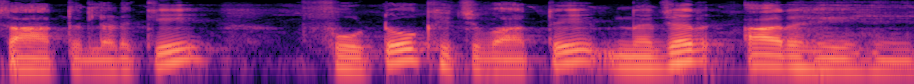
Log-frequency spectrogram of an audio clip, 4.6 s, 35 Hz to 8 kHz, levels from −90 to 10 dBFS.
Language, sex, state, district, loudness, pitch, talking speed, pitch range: Hindi, male, Madhya Pradesh, Dhar, -20 LUFS, 105 Hz, 105 wpm, 90-145 Hz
